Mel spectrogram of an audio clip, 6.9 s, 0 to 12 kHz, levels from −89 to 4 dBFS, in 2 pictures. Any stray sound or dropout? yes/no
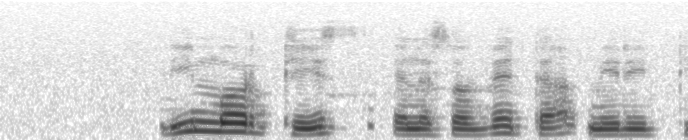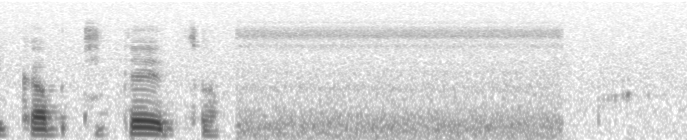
no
